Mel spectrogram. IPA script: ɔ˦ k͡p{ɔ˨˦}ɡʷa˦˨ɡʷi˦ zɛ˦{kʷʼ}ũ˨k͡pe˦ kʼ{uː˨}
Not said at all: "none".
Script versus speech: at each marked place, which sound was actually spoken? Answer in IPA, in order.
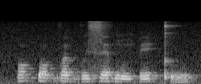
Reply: ɔ˦, ɡʷ, u˨

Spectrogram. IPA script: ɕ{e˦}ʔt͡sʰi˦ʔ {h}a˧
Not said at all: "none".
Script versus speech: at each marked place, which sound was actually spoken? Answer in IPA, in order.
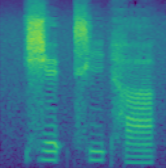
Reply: e˦, h

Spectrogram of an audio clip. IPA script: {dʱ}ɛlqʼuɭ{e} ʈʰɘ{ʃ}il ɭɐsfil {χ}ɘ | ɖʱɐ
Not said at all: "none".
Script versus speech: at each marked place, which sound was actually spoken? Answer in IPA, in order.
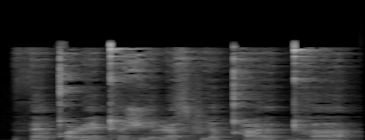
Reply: θ, e, ʃ, qʰ

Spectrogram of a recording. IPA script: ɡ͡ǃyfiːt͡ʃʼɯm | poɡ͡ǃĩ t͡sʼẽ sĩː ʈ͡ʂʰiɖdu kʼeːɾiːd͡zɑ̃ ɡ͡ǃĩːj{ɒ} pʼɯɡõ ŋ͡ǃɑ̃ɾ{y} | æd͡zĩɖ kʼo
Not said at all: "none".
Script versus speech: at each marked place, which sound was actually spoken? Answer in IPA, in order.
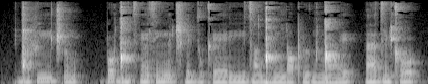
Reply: ɑ, e

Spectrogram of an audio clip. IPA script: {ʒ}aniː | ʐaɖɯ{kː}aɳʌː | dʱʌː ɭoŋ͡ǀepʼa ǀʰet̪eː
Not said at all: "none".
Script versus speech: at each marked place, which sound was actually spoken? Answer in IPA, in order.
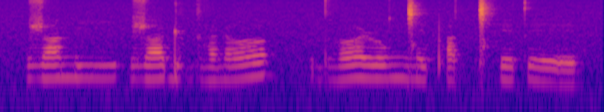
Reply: ʐ, ɡʱ

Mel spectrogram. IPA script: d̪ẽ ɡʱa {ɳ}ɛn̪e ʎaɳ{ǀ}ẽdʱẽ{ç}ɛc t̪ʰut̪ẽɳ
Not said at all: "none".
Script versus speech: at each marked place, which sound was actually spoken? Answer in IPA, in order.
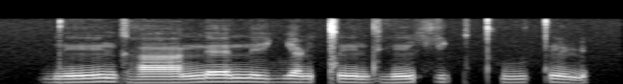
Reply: ŋ, ǀ, ç

